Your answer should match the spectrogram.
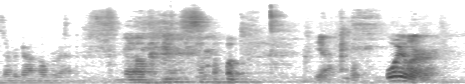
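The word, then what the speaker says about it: Euler: do a check here how is this name to be pronounced Oiler Oiler not uler that is like fingernails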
